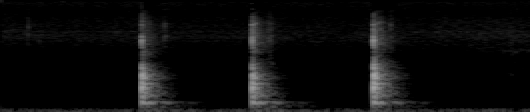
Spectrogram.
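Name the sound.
knocking on a door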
